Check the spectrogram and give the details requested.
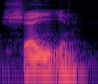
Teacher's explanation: maka tanwin in pada kata jibalin bacalah dengan tegas, jelas suara n-nya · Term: Bunyi asal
